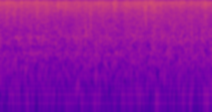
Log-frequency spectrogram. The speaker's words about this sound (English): I know this is kind of a boring day. I just love listening to the rain.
